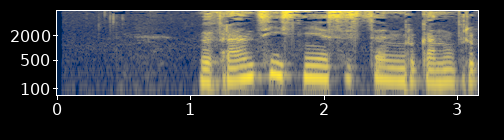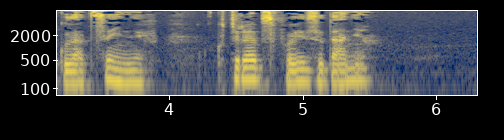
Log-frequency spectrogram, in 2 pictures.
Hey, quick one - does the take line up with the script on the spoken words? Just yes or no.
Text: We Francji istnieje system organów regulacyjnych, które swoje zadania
yes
